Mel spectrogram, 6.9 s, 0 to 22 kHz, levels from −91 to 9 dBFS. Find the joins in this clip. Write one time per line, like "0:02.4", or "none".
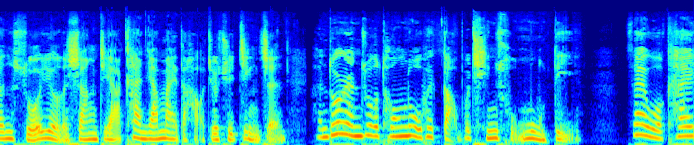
0:03.1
